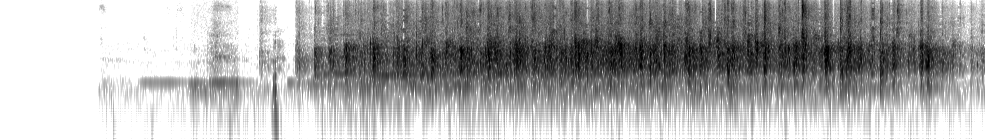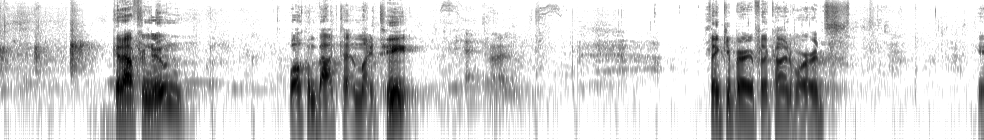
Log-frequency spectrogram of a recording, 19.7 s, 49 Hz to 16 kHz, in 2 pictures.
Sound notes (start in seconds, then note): 2.6 applause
